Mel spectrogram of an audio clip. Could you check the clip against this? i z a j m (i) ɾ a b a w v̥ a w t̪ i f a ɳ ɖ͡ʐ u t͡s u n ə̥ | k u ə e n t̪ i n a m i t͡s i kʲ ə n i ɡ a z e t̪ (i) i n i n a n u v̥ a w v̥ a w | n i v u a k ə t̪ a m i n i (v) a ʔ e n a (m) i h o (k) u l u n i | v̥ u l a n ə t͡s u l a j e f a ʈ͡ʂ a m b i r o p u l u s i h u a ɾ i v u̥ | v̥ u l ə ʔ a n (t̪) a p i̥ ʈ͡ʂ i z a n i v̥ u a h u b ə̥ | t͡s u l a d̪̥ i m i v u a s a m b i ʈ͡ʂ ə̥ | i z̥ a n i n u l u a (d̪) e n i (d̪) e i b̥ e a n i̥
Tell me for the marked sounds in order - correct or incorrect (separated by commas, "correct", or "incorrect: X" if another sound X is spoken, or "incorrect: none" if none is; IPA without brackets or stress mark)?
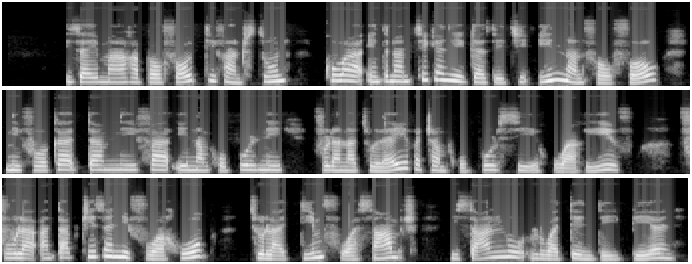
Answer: incorrect: a, correct, incorrect: f, correct, incorrect: p, correct, incorrect: t̪, correct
